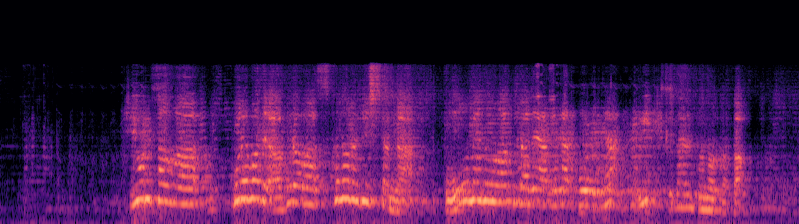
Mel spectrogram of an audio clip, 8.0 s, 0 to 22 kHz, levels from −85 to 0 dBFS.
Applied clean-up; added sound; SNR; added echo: neural separator model SepFormer DNS4.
